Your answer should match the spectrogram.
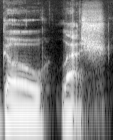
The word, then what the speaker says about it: Golesh: USF introductory press conference, they pronounce it Golesh. I assume that's how that pronunciation is. So Golesh. Golesh.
